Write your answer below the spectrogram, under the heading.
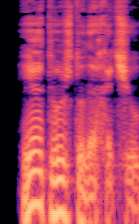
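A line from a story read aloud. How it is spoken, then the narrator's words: Deep sigh. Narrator (Russian): глубоко вздохнул помощник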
